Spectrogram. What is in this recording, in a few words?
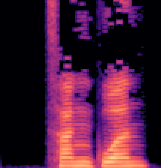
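Chinese, vocabulary; hsk2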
